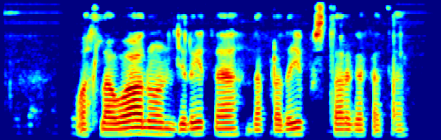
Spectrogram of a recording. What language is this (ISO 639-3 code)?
pus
